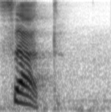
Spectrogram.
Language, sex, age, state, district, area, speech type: Gujarati, female, 30-45, Gujarat, Anand, urban, read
